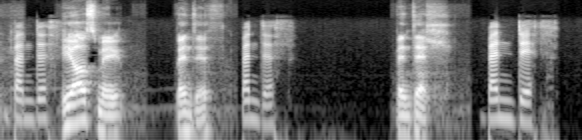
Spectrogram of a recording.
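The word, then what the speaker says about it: bendith: don't know actually bendi he asked me bendi bendi bendi bendi b e n d i t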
